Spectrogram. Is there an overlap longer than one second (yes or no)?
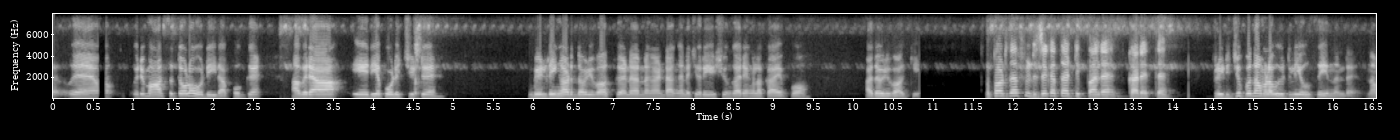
no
